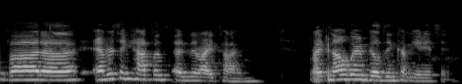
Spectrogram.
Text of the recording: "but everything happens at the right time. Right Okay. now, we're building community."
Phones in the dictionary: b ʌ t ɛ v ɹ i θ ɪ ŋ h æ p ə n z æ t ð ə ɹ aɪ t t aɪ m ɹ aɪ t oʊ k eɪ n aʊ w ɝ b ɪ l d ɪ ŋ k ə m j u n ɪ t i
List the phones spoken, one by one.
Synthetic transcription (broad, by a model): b ʌ t ɛ v ɹ i θ ɪ ŋ h æ p ə n z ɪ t ð ə ɹ aɪ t t aɪ m ɹ aɪ t n aʊ w ɝ b ɪ l d ɪ ŋ k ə m j u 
